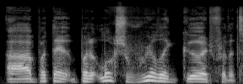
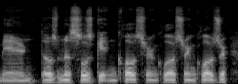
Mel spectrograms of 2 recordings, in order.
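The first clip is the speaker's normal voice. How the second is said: normal talking voice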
